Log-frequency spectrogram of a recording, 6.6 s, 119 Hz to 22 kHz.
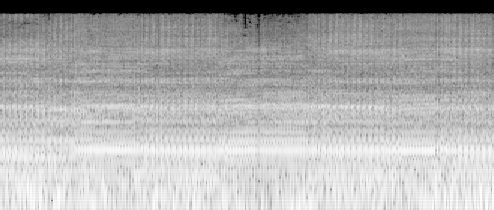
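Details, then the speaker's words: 1989 Kawasaki KX80 big-bore 110 two-stroke under throttle on test ride, no bog: drones at flat steady pitch without climbing into power band; owner suspects jetting. "I don't know what it could be either jetting or something's a little bit off it wants to go win a couple times when I was test driving it without the GoPro"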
